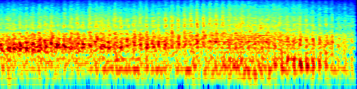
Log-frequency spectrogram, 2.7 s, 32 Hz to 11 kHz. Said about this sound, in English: That helicopter carrying 14-year-old Isaac Lambden landed at Children's today thanks to a break in the weather that allowed the chopper to fly.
